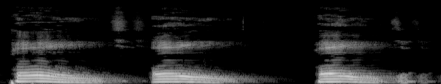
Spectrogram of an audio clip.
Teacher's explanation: تو اگر میں اس کو اکیلے کو بولوں تو میں بولوں گا اے اے، ہم اے بولتے ہیں، اصل میں اے نہیں ہے، جو اس کی ایکچوئل ساؤنڈ ہے وہ ہے اے، یعنی پہلے اے پھر ای، دونوں کو ملا لیں تو بنتا ہے اے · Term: ڈفتھونگ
